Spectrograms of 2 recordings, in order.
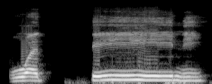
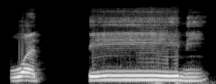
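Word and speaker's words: وَالتِّينِ: ওয়াত্তিনি, তাসদীদওয়ালা হরফ দুইবার উচ্চারণ হবে, একবার পূর্বের হরকতের সঙ্গে আরেকবার নিজ হরকতের উচ্চারণ হবে।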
